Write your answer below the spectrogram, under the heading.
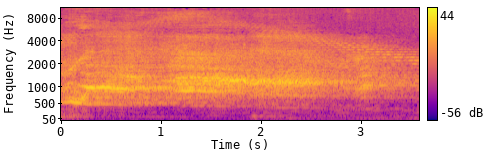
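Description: A loud, hoarse, drawn-out scream rings out through the silence of the night, continuing for several seconds, raw and strained, fading slightly toward the end with no talking around it.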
